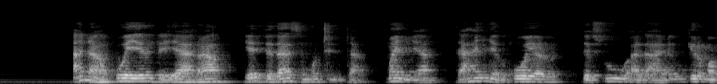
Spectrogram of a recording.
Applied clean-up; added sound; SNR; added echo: neural mask model DeepFilterNet 3.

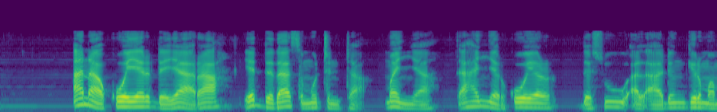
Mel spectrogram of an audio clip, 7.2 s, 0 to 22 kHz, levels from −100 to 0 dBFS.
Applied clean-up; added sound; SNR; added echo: none; none; none; none.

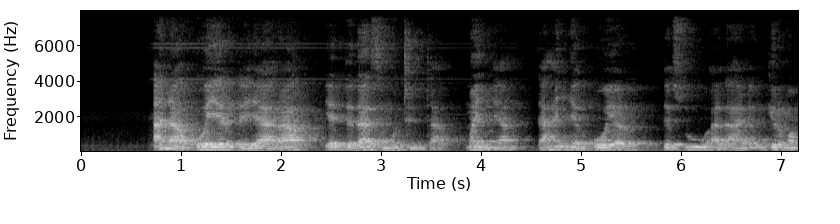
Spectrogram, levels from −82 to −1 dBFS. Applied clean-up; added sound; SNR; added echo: neural separator model SepFormer DNS4.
